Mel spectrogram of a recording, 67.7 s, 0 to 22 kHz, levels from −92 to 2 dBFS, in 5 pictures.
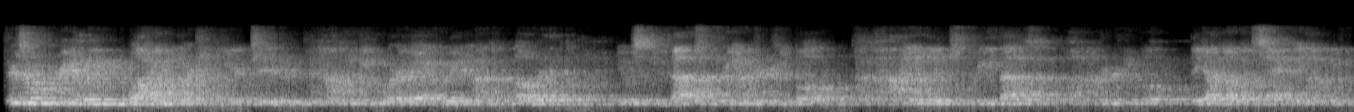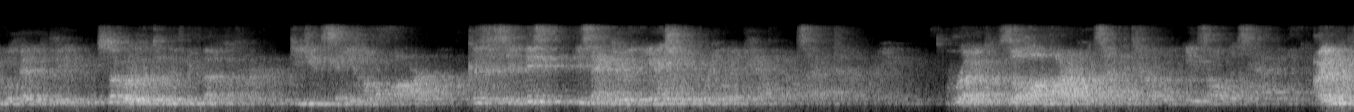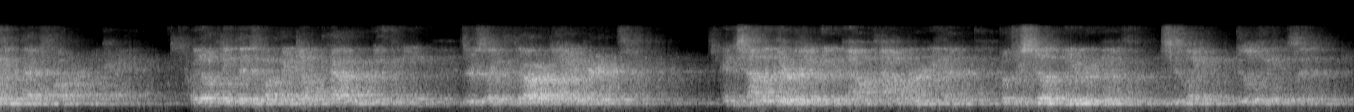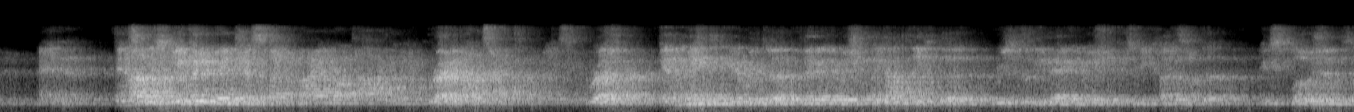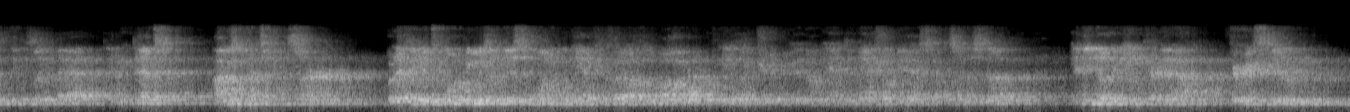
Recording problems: room echo; strong; dies away in 2.8 s
off-mic speech; far
garbled, watery; badly; nothing above 8 kHz
thin; very; fading below 300 Hz

